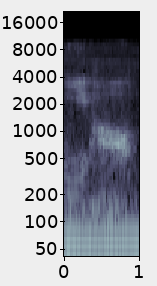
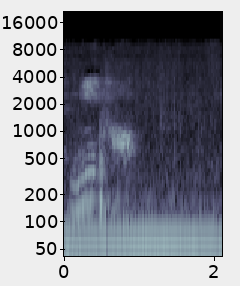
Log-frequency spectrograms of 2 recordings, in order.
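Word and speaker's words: 你好: Both of those are third tone, which is ni, falling, rising. Ni hao. But when you're actually pronouncing it, you don't say ni hao. You say ni hao. So the second one gets changed, and that's essentially a sound change roll.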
